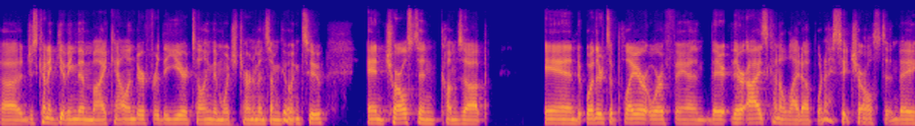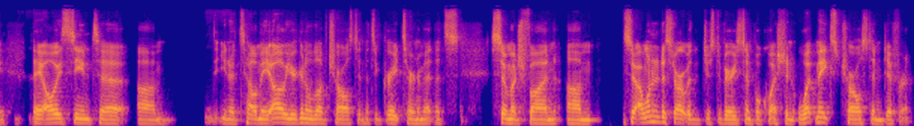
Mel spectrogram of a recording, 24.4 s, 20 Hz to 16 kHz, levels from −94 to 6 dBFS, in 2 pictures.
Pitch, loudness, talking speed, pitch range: 115 Hz, -19 LUFS, 200 wpm, 110-125 Hz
